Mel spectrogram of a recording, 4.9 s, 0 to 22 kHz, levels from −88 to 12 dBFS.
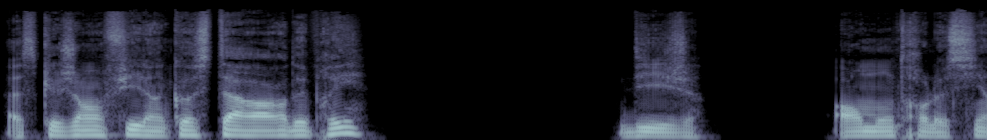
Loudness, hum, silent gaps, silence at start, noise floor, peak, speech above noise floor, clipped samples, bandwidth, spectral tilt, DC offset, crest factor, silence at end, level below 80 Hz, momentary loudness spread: -22 LUFS; none; 1.94-3.04 s, 3.60-4.11 s; 0.05 s; under -90 dBFS; -4 dBFS; over 69 dB; under 0.1%; 17 kHz; -6 dB/octave; under 0.1%; 18 dB; 0 s; -42 dBFS; 9 LU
